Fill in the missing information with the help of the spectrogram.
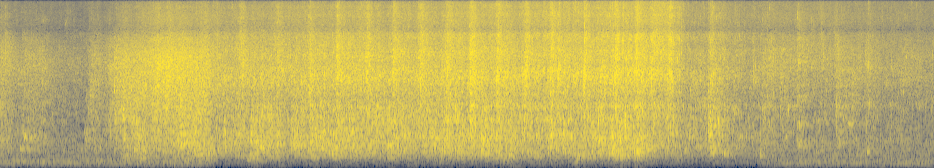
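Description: A swimmer's strokes and kicks splashing in a pool lane. The splashing swells about two seconds in, stays loud and churning, then drops off after about thirteen seconds to lighter sloshing of disturbed water.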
